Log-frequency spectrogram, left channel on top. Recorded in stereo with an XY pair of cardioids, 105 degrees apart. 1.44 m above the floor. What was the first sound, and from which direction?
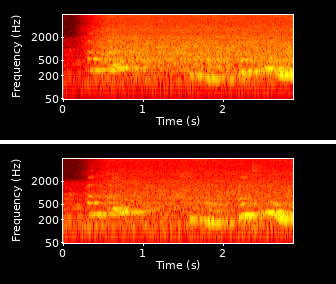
A woman speaking, 20° right.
